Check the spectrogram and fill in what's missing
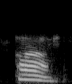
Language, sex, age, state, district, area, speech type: Manipuri, female, 60+, Manipur, Imphal East, rural, conversation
